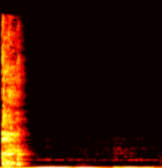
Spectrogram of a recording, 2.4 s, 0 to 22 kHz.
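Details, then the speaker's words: A nurse coaches a deliberate cough in an effective-coughing exercise: breathe in through the nose, hold 3 seconds, then cough out. One brief, forceful cough is heard over a steady low hum. "tarik nafas, batukkan. Lagi tarik nafas, batukkan. Bisa keluar."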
